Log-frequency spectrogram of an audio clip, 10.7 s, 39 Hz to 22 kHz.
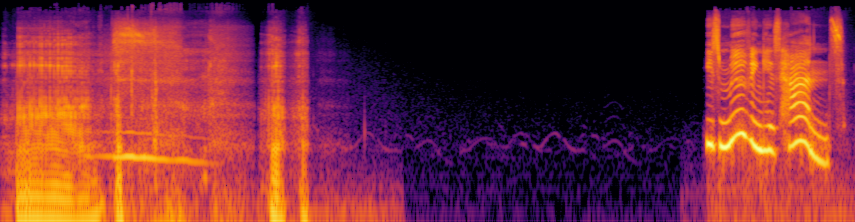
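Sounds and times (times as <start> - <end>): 
sleeping male snoring loudly: 0.0 - 4.0
speech: 8.9 - 10.6.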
